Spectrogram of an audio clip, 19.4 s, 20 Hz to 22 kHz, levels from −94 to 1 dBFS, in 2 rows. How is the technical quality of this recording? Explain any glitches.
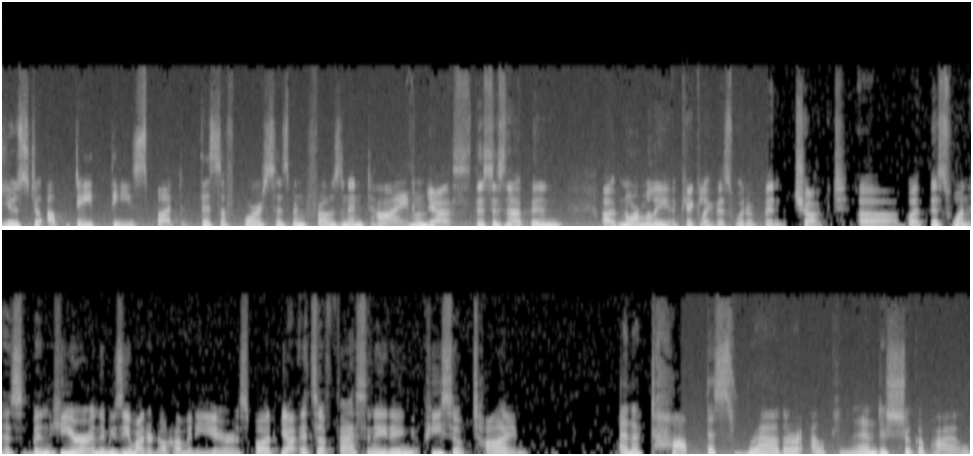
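One processing fault affects the speech, with room noise sitting about 20 dB below the voice. From 7.66 to 16.48 s, overdone noise removal cuts frequency bands near the noise estimate, leaving the speech over a lowered background that breaks up into twinkling specks.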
